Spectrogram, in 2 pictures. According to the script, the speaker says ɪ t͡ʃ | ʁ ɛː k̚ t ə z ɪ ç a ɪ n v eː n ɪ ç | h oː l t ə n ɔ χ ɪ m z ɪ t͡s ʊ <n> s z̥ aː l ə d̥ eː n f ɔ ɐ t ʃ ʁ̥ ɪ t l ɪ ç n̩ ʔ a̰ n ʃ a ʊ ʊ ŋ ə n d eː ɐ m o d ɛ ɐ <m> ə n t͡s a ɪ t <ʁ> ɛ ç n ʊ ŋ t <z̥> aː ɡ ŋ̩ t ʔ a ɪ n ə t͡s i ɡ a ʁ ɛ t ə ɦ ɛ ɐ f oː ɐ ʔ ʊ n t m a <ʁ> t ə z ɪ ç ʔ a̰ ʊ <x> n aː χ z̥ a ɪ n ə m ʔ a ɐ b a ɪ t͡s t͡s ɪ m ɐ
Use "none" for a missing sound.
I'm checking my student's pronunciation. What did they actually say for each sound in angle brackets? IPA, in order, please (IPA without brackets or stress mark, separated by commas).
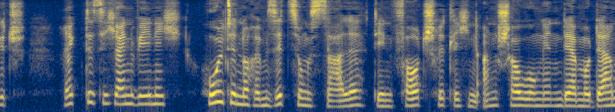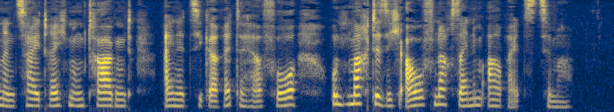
ŋ, n, ʁ, ʁ̥, χ, f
